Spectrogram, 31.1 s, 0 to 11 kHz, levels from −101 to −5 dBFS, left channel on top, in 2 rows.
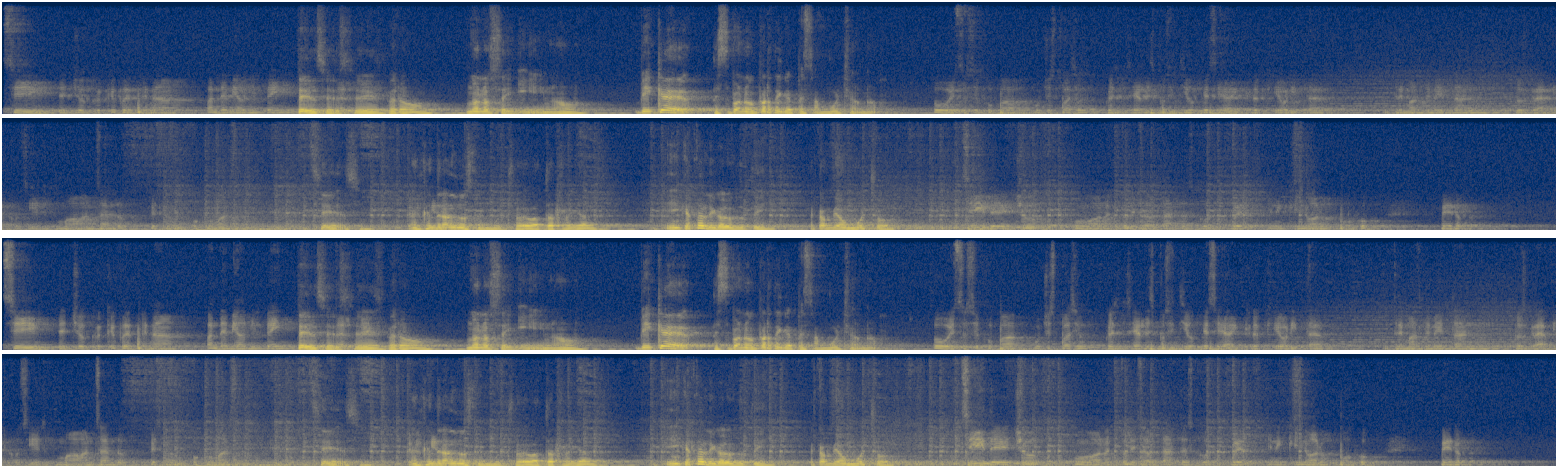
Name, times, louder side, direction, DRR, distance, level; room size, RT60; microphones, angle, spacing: voice 1, 0.0-1.7 2.0-3.7 9.3-13.2 13.8-17.8 18.2-18.6 19.6-20.1 22.2-22.3 25.1-25.9 26.3-29.6 29.9-30.1, right 1 dB, 70° right, 3 dB, 2.0 m, -39 dB
voice 2, 3.0-4.3 4.6-5.8 6.3-8.8 18.6-19.3 19.6-21.5 22.2-23.3 23.7-24.5, equal, ahead, 8 dB, 0.5 m, -24 dB
sound 1, 9.0-28.6, right 1 dB, 25° right, 2.1 m, -44 dB
23.5 x 19.5 x 3.1 m, 2.5 s
head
